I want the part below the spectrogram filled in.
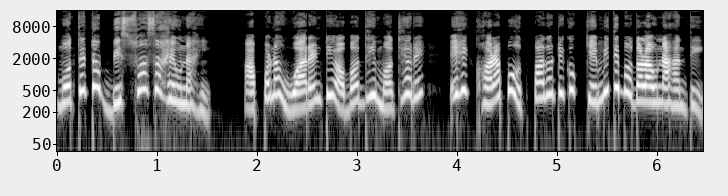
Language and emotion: Odia, angry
